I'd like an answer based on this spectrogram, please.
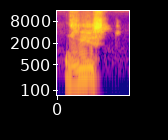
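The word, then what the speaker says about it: wrist: आर से पहले W silent होता है, जैसे wrong, राइट, रैप, रीस्ट, GH silent.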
